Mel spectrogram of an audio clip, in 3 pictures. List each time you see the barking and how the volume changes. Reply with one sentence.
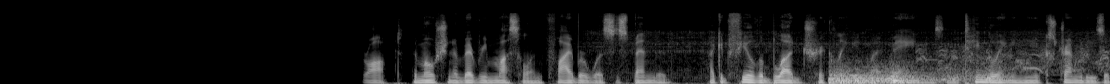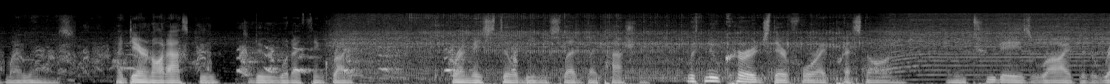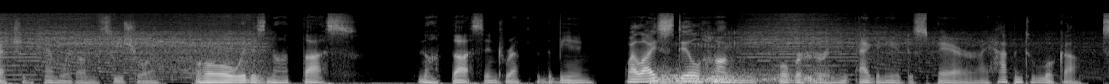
You can hear the barking from 9.2 to 16.3 s, getting louder.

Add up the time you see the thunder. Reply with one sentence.
You can hear the thunder for 4 seconds altogether.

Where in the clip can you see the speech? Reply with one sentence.
You can hear the speech from 3.6 to 14.8 s and from 15.6 to 33.2 s.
